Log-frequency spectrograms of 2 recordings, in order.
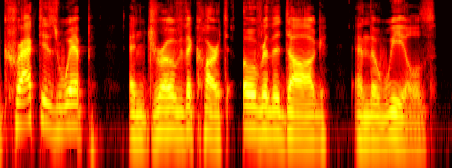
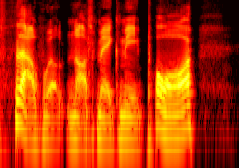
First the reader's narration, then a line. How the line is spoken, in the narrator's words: The wagoner, however, growled to himself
